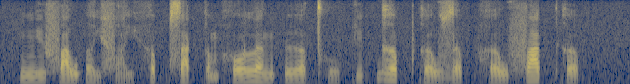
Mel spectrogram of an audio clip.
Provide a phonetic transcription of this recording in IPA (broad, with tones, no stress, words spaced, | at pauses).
ɲi˧fa˨˦wʔə̤˨˩jfa̤˨˩j hə˦˥p̚ sa˨˩k̚ʔə̰˧˨mho˨˦ lə˧n ʔɨ˧ə̯ t̪ʰṳ˨˩ki˦˥k̚ ɣə˦˥p̚ kə˨˦wzə˨˩p̚hə˧w fa˦˥t̚kə˨˩p̚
